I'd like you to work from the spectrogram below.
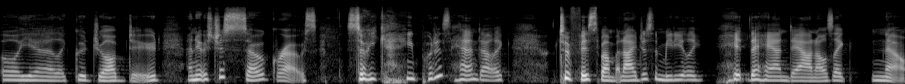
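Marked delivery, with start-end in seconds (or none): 0.0-1.6 mock weird masculine macho voice. Speaker mocks a guy's fist-bump praise in a mock weird masculine voice. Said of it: "weird, like, masculine".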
